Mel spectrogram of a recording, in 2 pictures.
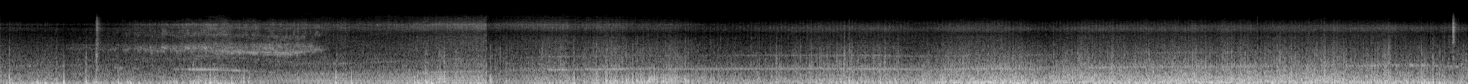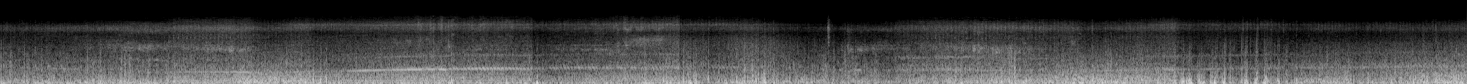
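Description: Go-kart engine running hard, heard from on board the kart, its note climbing as it accelerates and dropping away as it slows for corners, several times over.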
